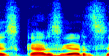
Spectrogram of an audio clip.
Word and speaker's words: Skarsgård: Em, esta película en donde sale Bill scars ah, Bill Scars. Dilo tú, dilo tú. Eh, Bill Almendra. Bill Almendra, eh, dice mi hermano. Eh, no sabía que Skarsgård significa.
